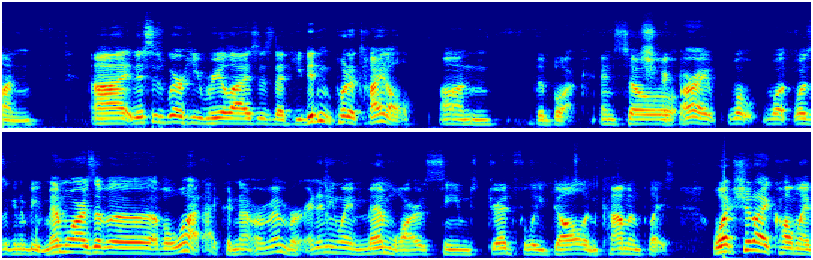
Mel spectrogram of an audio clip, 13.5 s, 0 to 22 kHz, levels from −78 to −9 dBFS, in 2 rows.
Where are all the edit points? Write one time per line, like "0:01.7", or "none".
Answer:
0:05.9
